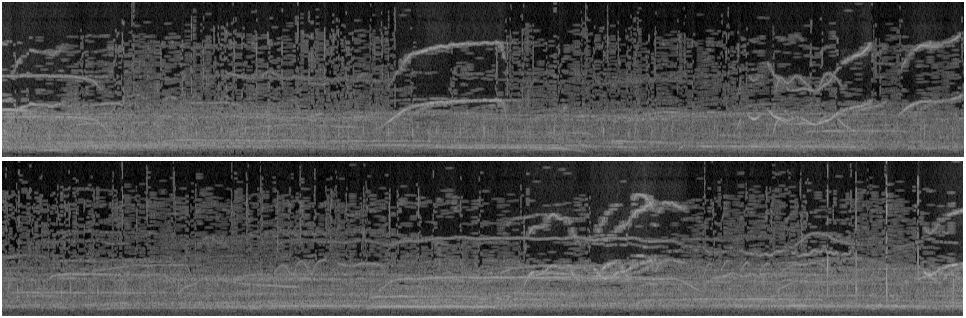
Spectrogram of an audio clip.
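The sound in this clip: A concert audience at Taste of Chicago claps and cheers, with scattered whoops and whistles over steady, fairly faint applause that runs throughout.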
